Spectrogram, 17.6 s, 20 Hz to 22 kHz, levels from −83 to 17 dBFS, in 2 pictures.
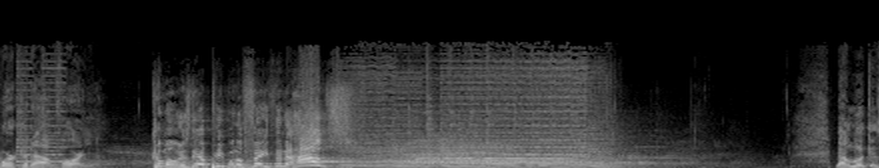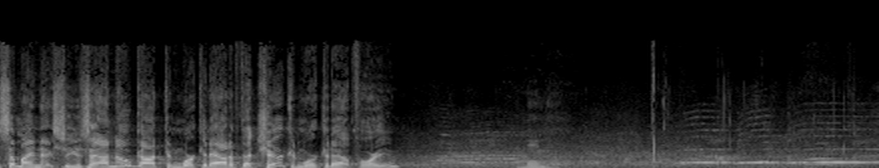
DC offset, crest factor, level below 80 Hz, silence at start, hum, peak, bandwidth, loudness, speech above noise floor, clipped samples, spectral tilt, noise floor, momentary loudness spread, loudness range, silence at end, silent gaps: under 0.1%; 18 dB; -52 dBFS; 0 s; none; -4 dBFS; 17 kHz; -19 LUFS; 38 dB; under 0.1%; -4 dB/octave; -56 dBFS; 21 LU; 15 LU; 0 s; none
